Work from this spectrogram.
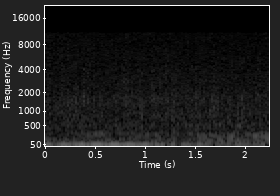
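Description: Rain pours steadily in the video game Metal Gear Solid Delta, a close, dense patter with a low rumble underneath and no voices.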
